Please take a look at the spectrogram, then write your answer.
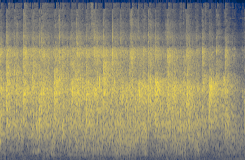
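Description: A church congregation claps during a sermon, a loud, dense wash of hands that holds steady for several seconds before tapering off at the end.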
